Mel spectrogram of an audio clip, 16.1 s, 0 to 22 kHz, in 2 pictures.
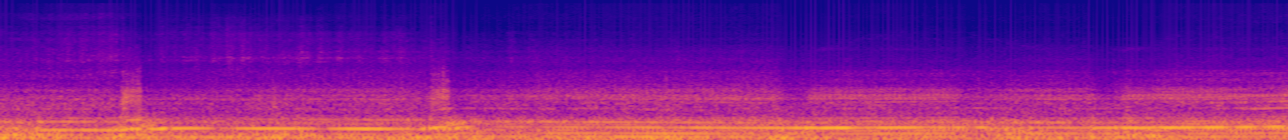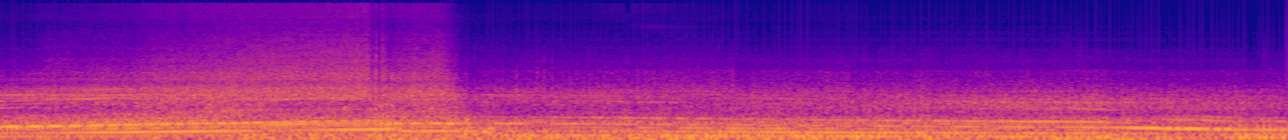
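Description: A Ferrari 488 GTB engine revs hard and climbs in pitch, then drops back, with turbo whistle and whoosh over a constant loud, close engine roar.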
